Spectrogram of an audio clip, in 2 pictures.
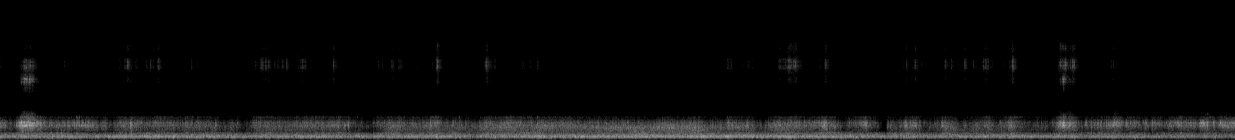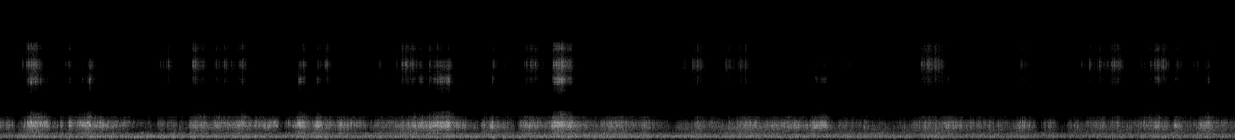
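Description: Wind rushing over the microphone of a camera on a road bicycle riding fast downhill, a steady muffled rush mixed with road noise, with scattered light clicks and rattles. It eases off a little in the second half.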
